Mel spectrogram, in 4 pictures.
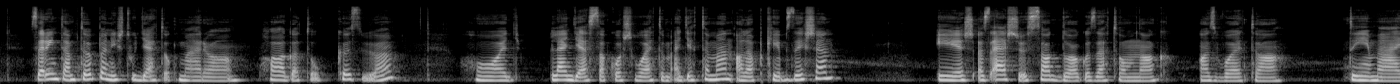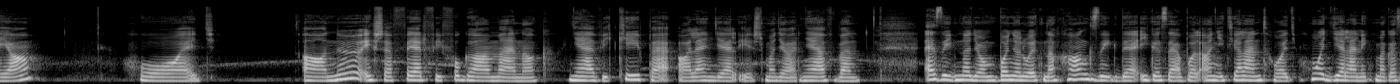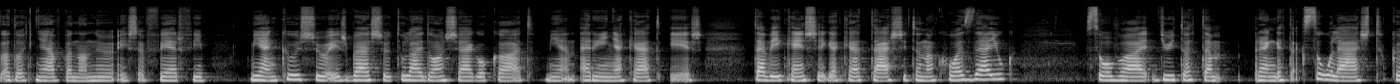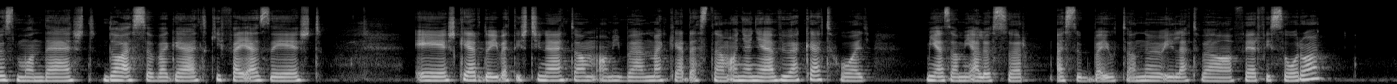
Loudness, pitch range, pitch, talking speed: -19 LUFS, 175-210 Hz, 190 Hz, 100 wpm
